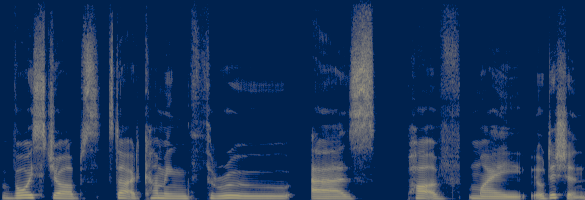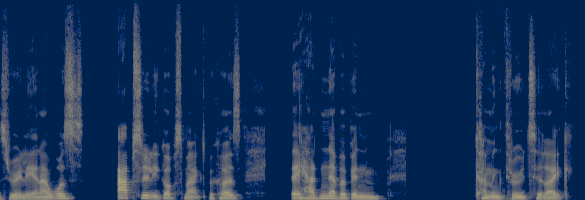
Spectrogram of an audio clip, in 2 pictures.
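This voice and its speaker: A woman's voice: on the low side, a little slow, dry recording. Woman actor chatting in an interview, lots of ums and laughs, dry close mic. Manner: chatty, animated, laughs often, many fillers. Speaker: guest, voice actor. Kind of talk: casual interview storytelling.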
